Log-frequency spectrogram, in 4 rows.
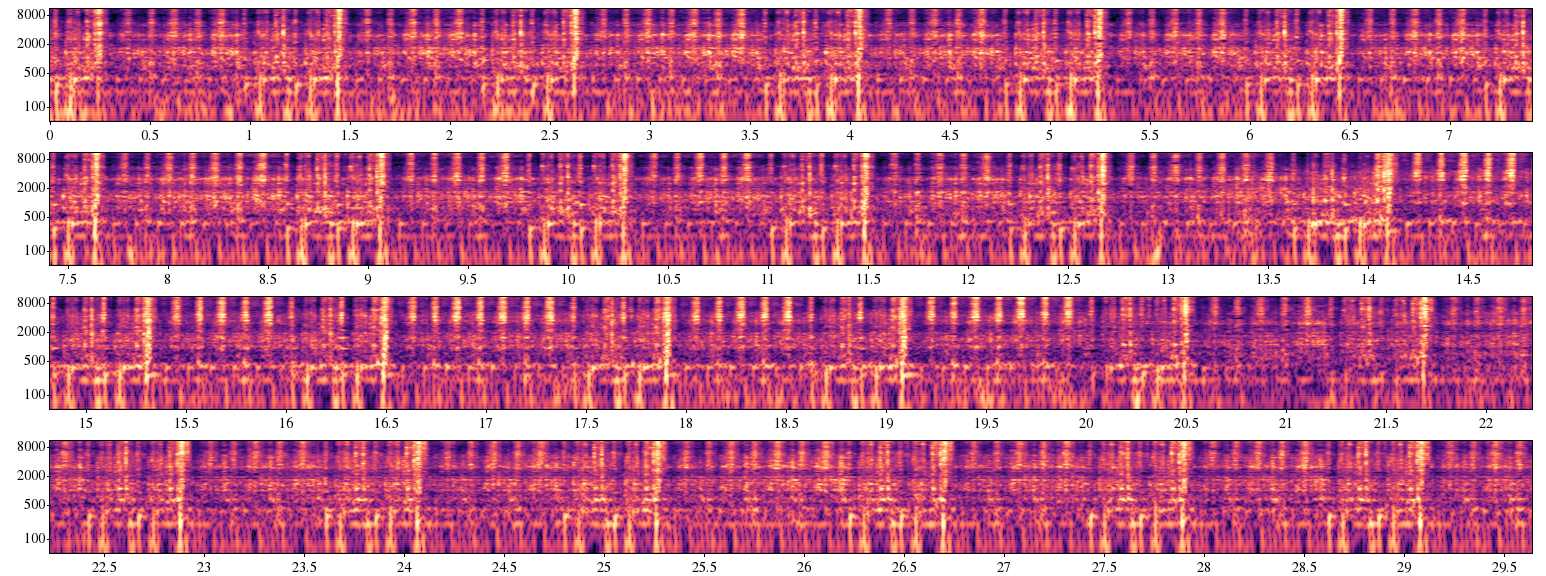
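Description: Cooper KA 2 hp hopper-cooled hit-and-miss stationary engine running, a sharp firing stroke about every second and a quarter with the engine coasting on its flywheels between, and steady light mechanical clicking throughout.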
